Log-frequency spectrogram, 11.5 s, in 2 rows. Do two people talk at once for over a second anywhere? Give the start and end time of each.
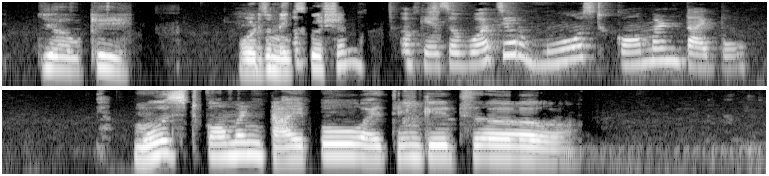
none

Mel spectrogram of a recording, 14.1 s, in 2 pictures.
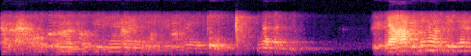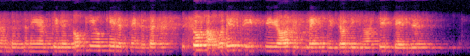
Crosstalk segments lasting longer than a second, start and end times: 1.5-2.7, 5.8-7.1

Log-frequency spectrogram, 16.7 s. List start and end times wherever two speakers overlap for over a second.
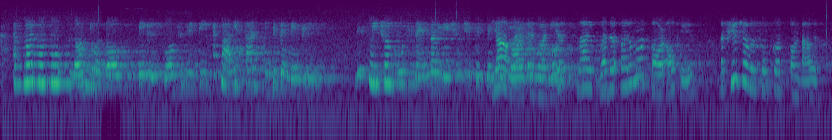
9.8-11.2

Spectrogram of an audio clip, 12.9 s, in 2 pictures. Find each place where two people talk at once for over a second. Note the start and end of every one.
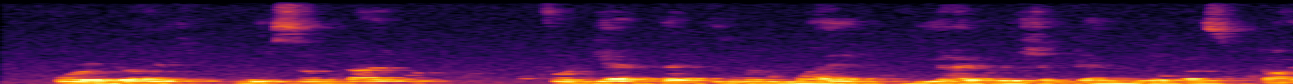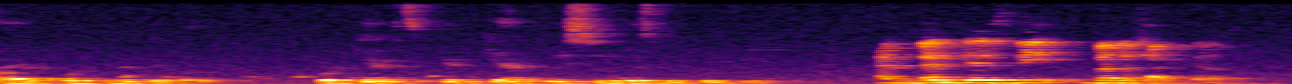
none

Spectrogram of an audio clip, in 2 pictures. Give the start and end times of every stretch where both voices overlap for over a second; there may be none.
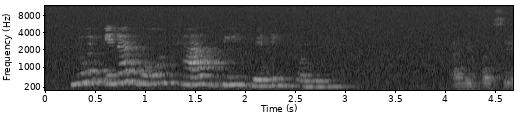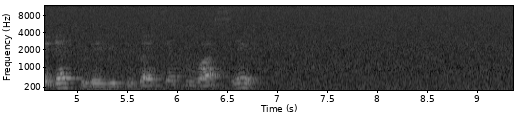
none

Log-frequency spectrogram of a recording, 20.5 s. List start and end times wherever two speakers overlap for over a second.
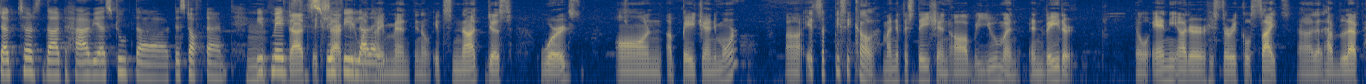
3.9-5.8

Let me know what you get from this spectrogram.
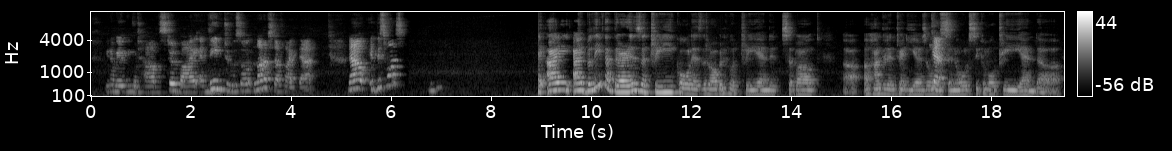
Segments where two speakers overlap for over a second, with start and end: none

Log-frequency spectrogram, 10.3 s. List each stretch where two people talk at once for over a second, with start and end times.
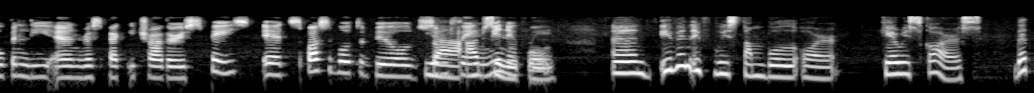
4.3-5.5

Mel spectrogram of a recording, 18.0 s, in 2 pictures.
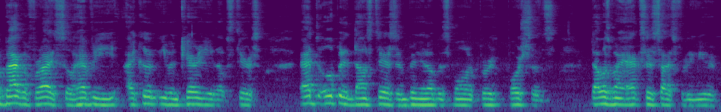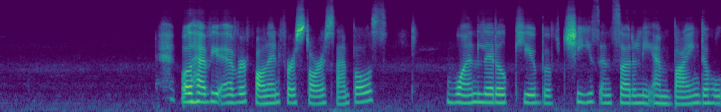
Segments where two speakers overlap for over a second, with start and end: none

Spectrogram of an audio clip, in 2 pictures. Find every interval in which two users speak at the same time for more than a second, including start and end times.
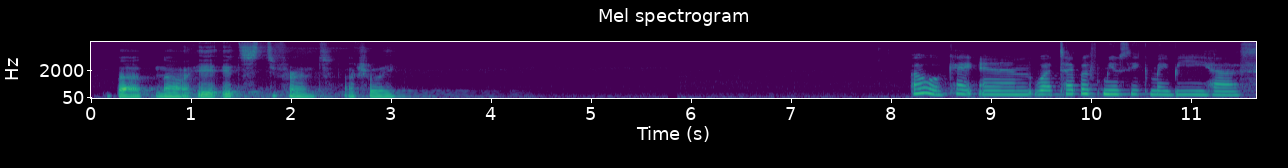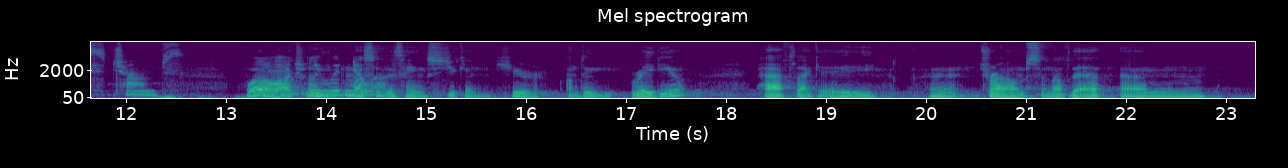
13.3-14.6

